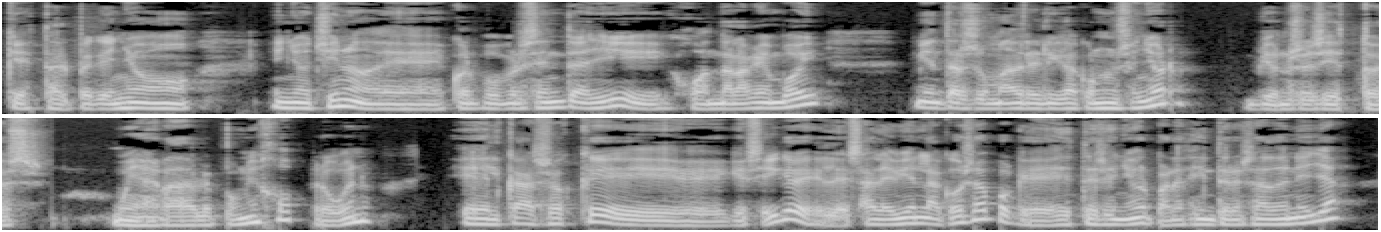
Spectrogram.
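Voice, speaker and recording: A man's voice: on the low side, lively intonation, a little fast. A man casually retelling a TV episode, wry and chatty, with offhand filler asides. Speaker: series recap host.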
